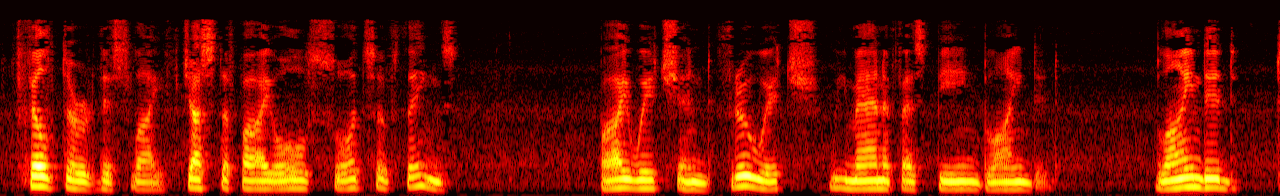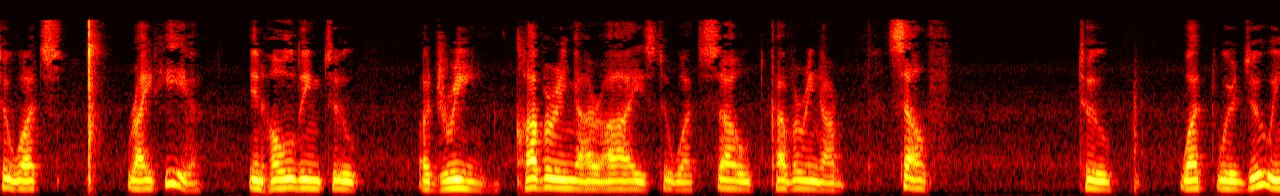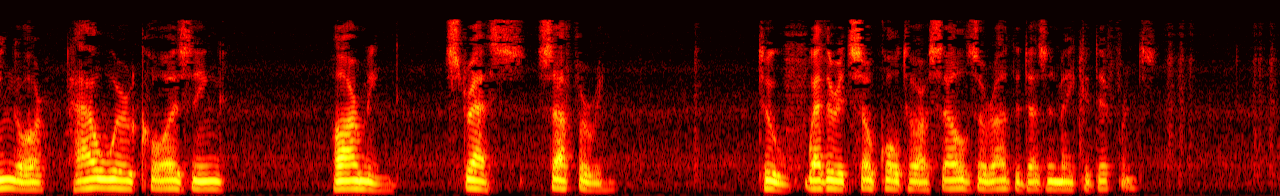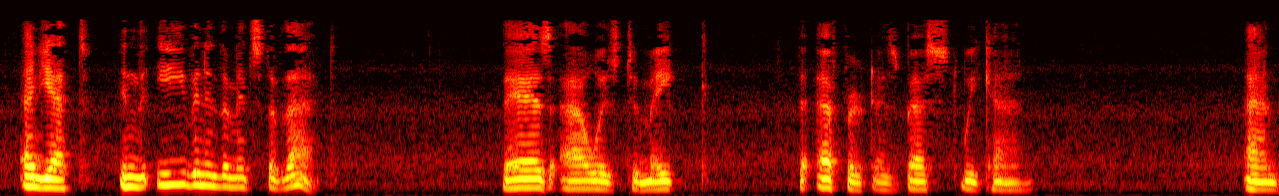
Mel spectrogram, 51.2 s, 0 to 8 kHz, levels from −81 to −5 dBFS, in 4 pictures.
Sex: male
